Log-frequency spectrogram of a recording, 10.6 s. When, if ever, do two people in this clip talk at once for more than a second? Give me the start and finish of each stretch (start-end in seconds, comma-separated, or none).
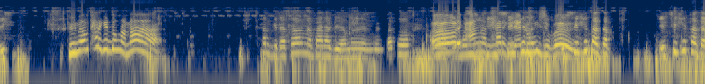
6.6-8.4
